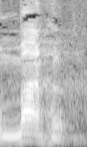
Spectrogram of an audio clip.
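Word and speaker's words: man hu: Really, literally in Hebrew, manhu, they would pronounce it.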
